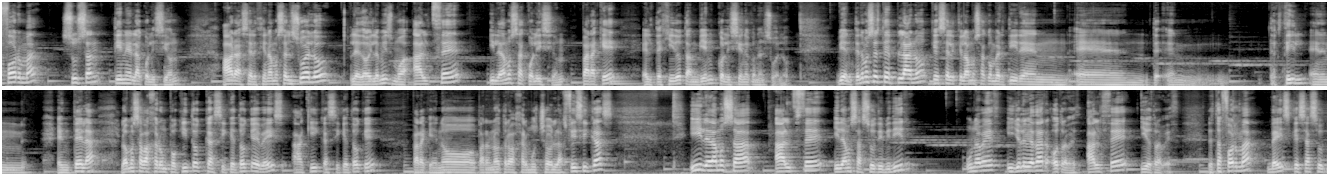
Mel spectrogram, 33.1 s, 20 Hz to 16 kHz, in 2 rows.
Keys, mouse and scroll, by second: 2.6 right click, 5.3 alt+c, 10.3 right click, 10.6 middle click, 12.4 click, 13.3 middle click, 18.0 click, 20.4 middle click, 26.2 alt+c, 30.0 alt+c, 31.9 Tab, 32.3 middle click.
